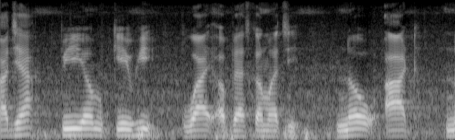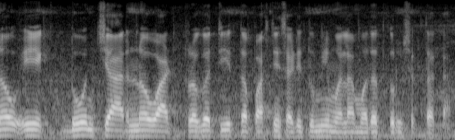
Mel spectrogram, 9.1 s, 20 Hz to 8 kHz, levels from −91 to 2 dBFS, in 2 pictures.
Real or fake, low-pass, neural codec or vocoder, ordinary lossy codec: real; none; none; none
